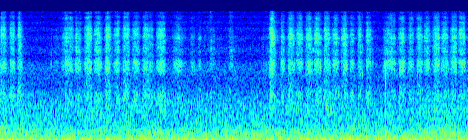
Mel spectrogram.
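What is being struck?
Felt-tip marker on velvet-flocked paper card.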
